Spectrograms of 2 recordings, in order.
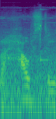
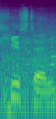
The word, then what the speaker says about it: Houston: icon is located on Hon Street it looks like it's pronounced Houston but it's actually H it's really confusing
